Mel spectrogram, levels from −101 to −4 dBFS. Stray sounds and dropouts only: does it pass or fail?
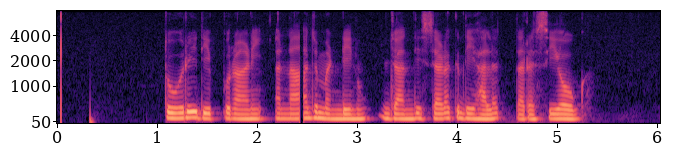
fail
